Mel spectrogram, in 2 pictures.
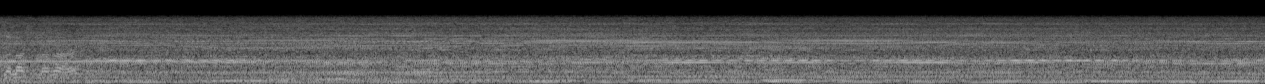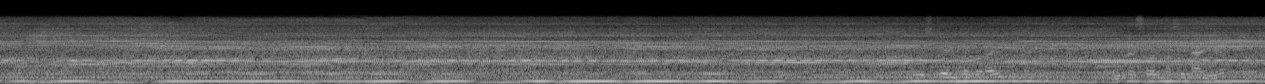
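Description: Diamond wheels grind the edge of glass under a spray of water.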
